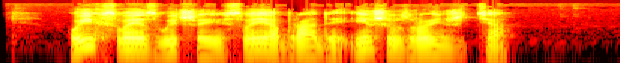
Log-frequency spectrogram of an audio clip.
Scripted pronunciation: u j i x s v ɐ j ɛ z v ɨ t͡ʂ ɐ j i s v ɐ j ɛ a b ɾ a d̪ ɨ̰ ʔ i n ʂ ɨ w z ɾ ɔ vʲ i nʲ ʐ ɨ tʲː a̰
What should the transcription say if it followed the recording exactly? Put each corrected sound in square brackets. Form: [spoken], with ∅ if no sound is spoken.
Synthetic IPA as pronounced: u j i x s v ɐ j ɛ z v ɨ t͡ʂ ɐ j i s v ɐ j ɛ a b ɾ a d̪ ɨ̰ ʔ i n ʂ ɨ w z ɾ ɔ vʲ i nʲ ʐ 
